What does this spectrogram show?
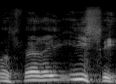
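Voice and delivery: put-on heavy German accent, laid on thick. Recalling asking Ernst Udet how he shot down seventy airplanes, in heavy German accent. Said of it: "He said in a heavy German accent".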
